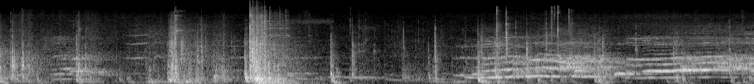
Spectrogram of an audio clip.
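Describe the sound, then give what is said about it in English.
A heavy quiet room door thuds shut with a loud bang and is padlocked, amid clattering knocks and metallic rattles, while agitated voices cry out and wail in the background throughout. “closes the quiet room door, and padlocks it.”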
